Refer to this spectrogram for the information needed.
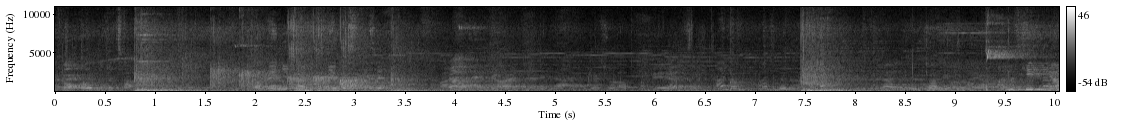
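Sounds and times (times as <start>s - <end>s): indistinct voices in echoing gymnasium: 0.0s - 10.0s.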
